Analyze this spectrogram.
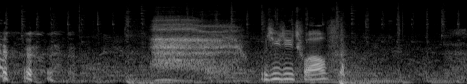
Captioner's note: laughs; sighs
